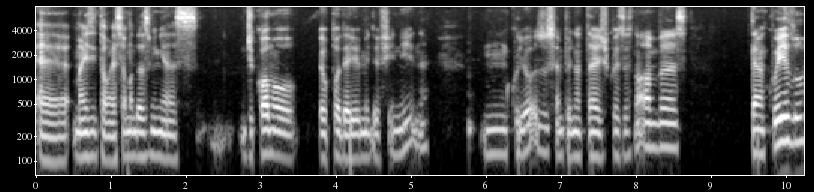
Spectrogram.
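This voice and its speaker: With long, frequent pauses and a fairly slow pace, a man's medium-pitched voice has a dark, mellow tone and ordinary pitch variation, recorded dry and close with no echo. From Paraná, Brazil (Londrina). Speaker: podcast guest, friend of host. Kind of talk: casual interview chat.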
